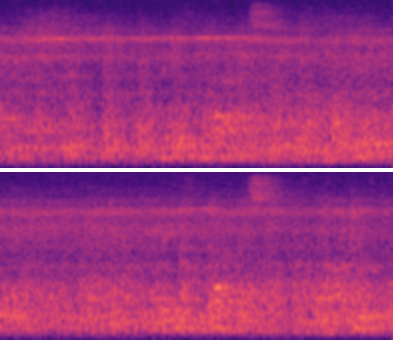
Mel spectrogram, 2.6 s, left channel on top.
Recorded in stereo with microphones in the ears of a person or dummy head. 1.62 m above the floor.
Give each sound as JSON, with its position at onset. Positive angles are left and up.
{"t": 1.1, "sound": "a woman speaking", "side_deg": -65, "distance_m": 5.0}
